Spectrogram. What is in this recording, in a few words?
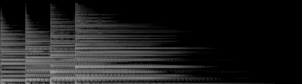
G Suspended 2nd Add Flat 9th G, chord; Gsus2addb9; sus2addb9:1,2,(5),b9; x,x,5,2,3,4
